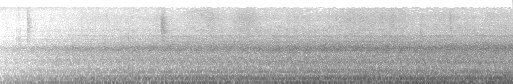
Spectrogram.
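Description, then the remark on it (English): A steady, droning engine rumble fills the inside of a moving bus on a ride to work, low and constant with a faint swell as it goes on. No one speaks. “I was riding the bus to work, and I was sitting next to her.”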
